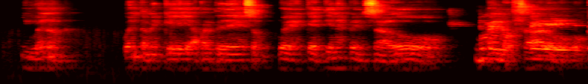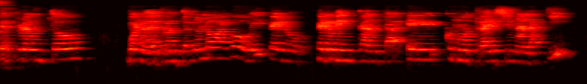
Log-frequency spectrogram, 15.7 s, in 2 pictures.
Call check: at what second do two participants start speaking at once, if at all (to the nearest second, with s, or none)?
6 s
